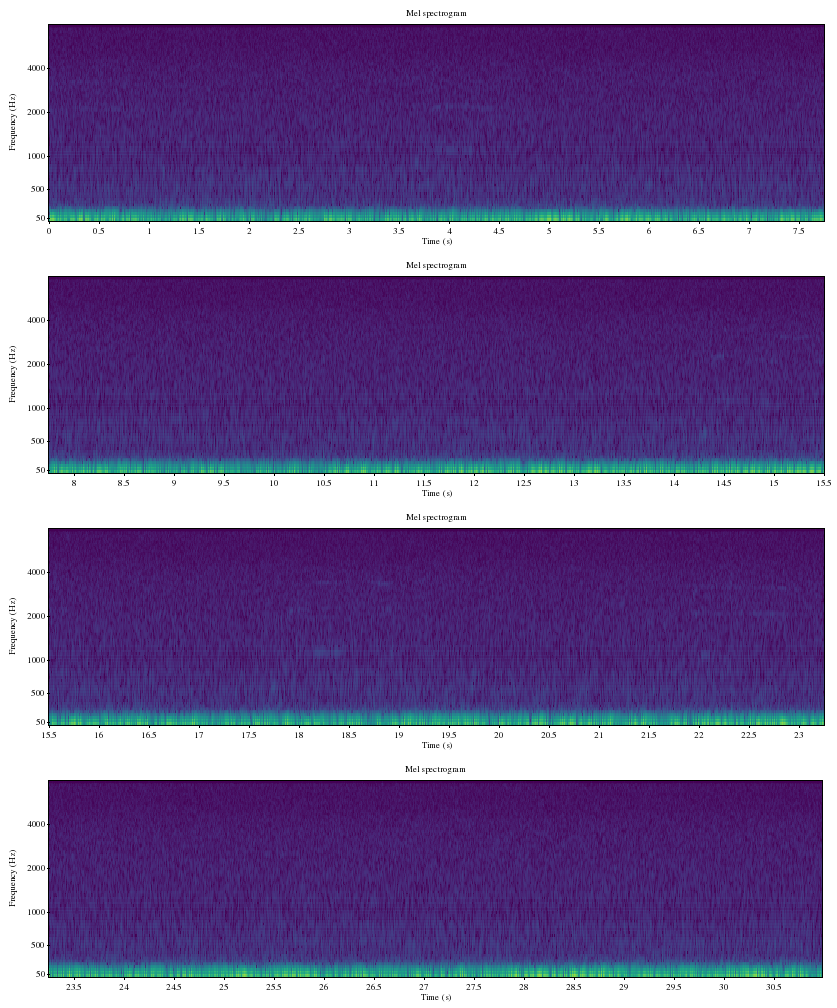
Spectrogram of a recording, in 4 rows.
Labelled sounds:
0.1	0.4	humpback whale, 3.1 to 3.3 kHz
3.8	4.1	humpback whale, 1.1 to 1.2 kHz
15.1	15.5	humpback whale, 3.0 to 3.1 kHz
18.2	18.5	humpback whale, 1.1 to 1.2 kHz

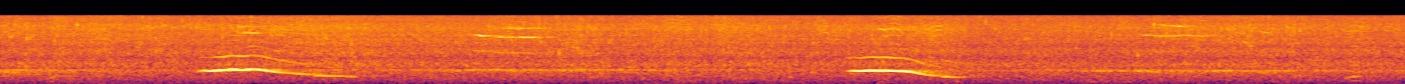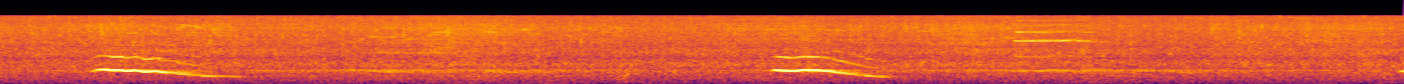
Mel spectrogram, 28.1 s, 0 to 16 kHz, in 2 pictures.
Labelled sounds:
2.0	3.1	humpback whale, 0.88 to 4.9 kHz
4.7	5.5	humpback whale, 2.8 to 4.8 kHz
8.4	9.3	humpback whale, 0.88 to 4.6 kHz
11.4	12.1	humpback whale, 2.9 to 5.2 kHz
13.4	13.7	Pacific white-sided dolphin, 3.8 to 4.0 kHz
14.9	16.1	humpback whale, 0.78 to 1.3 kHz
15.8	16.1	Pacific white-sided dolphin, 4.4 to 5.2 kHz
17.7	18.0	humpback whale, 2.9 to 3.1 kHz
21.8	22.8	humpback whale, 0.78 to 1.3 kHz
24.2	25.0	humpback whale, 2.3 to 3.9 kHz

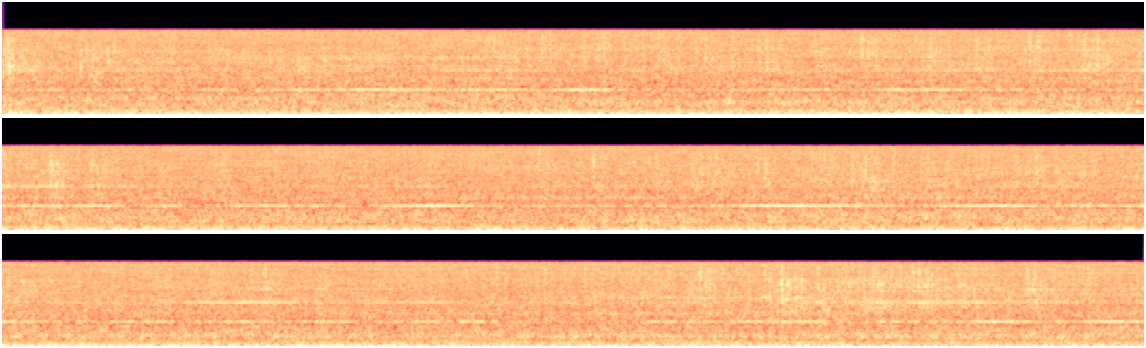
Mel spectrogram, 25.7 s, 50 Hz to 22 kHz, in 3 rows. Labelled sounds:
18.5	18.9	vessel noise, 1.8 to 1.9 kHz

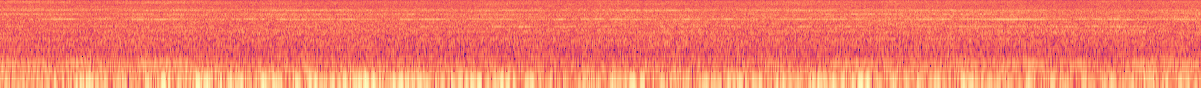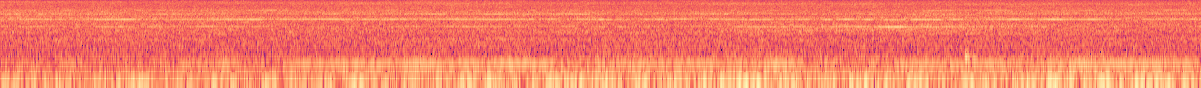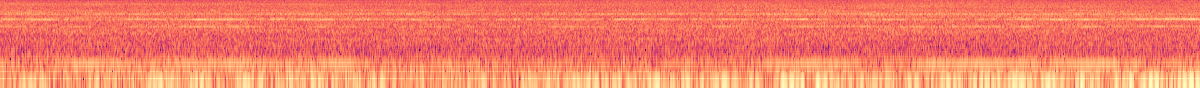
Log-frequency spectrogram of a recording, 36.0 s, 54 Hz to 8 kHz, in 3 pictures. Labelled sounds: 20.7	21.6	vessel noise, 1.1 to 4.4 kHz
35.4	36.0	vessel noise, 1.8 to 3.0 kHz

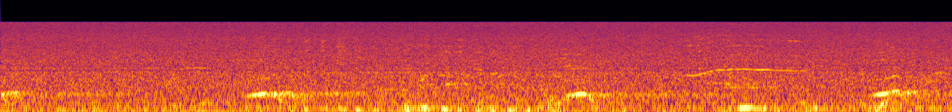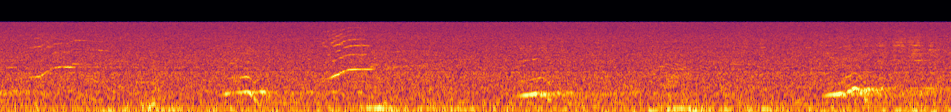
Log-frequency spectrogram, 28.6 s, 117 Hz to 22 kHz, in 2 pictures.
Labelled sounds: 10.9	11.6	humpback whale, 0.80 to 0.93 kHz
14.7	15.9	humpback whale, 0.80 to 2.6 kHz
19.3	19.9	humpback whale, 0.80 to 3.5 kHz

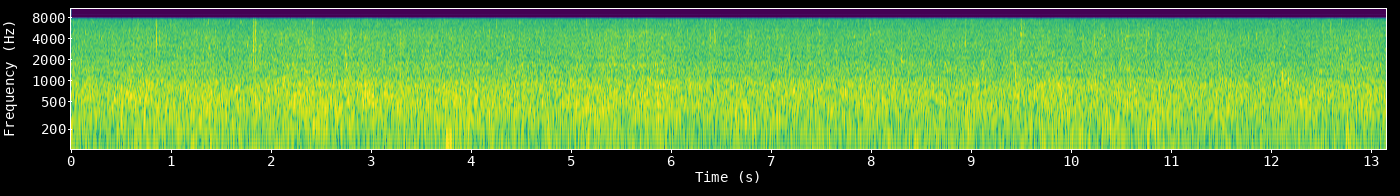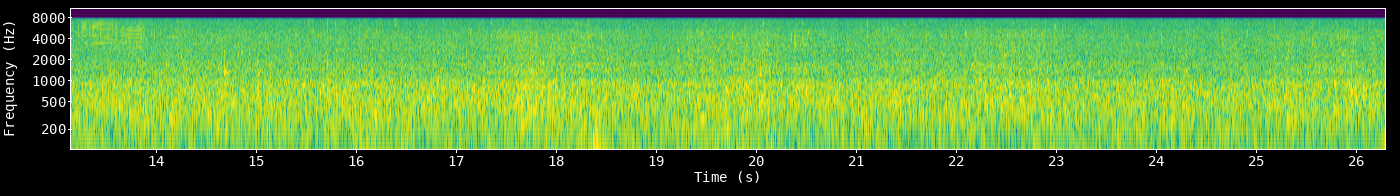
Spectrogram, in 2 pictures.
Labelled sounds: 13.2	13.6	Pacific white-sided dolphin, 3.4 to 6.0 kHz

